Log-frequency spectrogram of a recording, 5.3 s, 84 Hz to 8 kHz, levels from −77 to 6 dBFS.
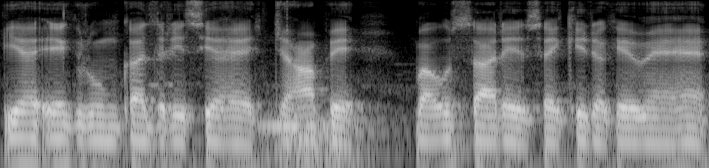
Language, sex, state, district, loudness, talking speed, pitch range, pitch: Hindi, male, Jharkhand, Ranchi, -14 LUFS, 160 wpm, 85-90 Hz, 90 Hz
